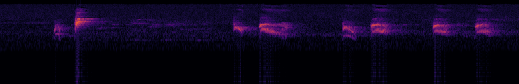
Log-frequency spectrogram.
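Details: Third male Song Thrush with a richer song, some sounds resembling a nightingale: short high whistled and chirped notes in loose pairs, separated by pauses, over a quiet background.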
